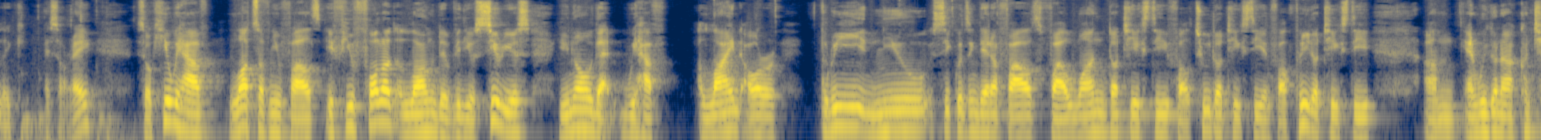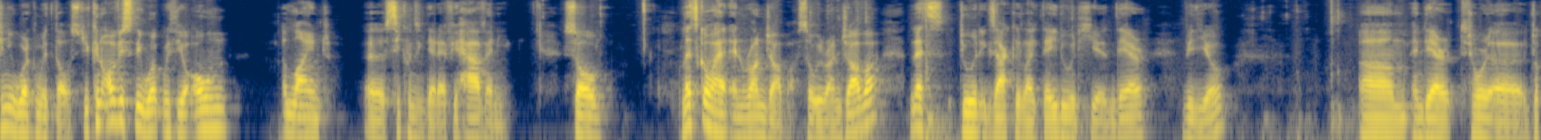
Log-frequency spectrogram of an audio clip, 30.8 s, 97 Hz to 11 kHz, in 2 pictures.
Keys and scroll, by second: 0.0-1.5 typing, 23.3-28.9 typing.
